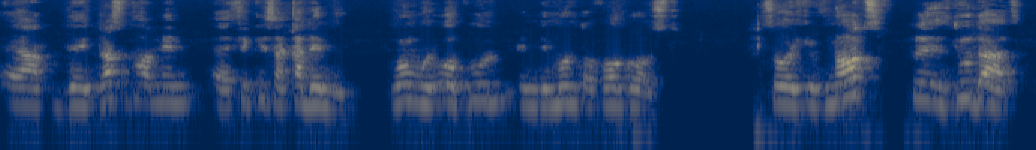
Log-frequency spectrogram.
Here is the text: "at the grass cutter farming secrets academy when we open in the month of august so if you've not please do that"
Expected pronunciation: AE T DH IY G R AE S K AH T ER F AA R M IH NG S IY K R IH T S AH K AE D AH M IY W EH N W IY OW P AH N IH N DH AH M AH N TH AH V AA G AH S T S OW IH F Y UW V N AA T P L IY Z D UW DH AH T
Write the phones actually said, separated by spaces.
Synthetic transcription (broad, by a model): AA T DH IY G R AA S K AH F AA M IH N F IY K IH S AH K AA D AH M IY W EH N W IY OW P AH N IH N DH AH M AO N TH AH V AA G AH S T S OW IH F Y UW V N AA T P L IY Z D UW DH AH T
